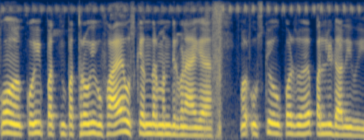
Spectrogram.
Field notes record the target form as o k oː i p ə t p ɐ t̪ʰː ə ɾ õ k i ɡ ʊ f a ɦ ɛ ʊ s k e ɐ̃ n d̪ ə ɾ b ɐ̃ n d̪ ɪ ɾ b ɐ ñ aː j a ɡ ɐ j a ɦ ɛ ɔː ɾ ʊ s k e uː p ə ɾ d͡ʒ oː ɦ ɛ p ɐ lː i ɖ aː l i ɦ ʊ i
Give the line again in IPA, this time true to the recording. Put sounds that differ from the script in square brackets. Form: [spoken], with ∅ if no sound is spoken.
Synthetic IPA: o k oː i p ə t p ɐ t̪ʰː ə ɾ õ k i ɡ ʊ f a ɦ ɛ ʊ s k e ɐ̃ n d̪ ə ɾ [m] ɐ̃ n d̪ ɪ ɾ b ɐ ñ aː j a ɡ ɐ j a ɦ ɛ ɔː ɾ ʊ s k e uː p ə ɾ d͡ʒ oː ɦ ɛ p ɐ lː i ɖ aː l i ɦ ʊ i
